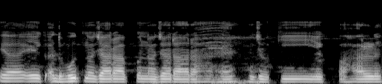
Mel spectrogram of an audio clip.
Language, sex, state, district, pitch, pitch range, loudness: Chhattisgarhi, male, Chhattisgarh, Rajnandgaon, 125 Hz, 120-135 Hz, -16 LUFS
